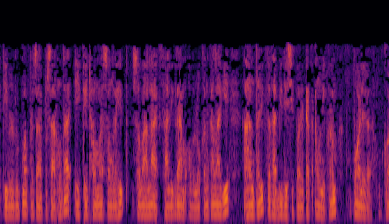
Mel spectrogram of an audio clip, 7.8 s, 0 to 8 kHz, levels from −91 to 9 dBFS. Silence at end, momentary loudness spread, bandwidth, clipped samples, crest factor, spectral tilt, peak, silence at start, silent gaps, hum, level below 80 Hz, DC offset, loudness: 0 s; 5 LU; 4.8 kHz; under 0.1%; 22 dB; -10 dB/octave; -8 dBFS; 0.05 s; none; none; -46 dBFS; under 0.1%; -31 LUFS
